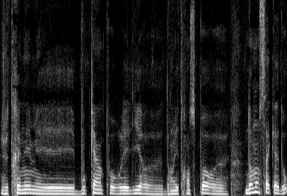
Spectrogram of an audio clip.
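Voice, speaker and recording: A man speaks at a fairly high pitch and a fairly slow pace, his tone dark and mellow. The sound is dry and close with no echo, and his intonation is fairly even. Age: 40s. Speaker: listener answering a reader questionnaire, railway employee. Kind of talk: recorded questionnaire answers.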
